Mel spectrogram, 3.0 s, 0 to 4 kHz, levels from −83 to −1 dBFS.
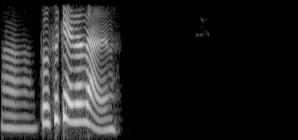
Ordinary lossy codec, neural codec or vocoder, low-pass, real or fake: AAC, 16 kbps; none; 3.6 kHz; real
